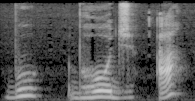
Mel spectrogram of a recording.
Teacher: we here have bu, the reduplicative syllable, which consists of the unaspirated equivalent of bh. So instead of bh, we get b.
